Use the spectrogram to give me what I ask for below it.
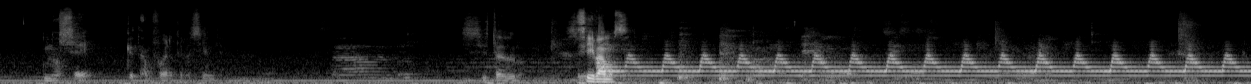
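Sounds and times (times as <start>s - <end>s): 
speech: 0.4s - 2.4s, 3.3s - 12.5s
seismic alert warning siren: 4.4s - 12.5s.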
